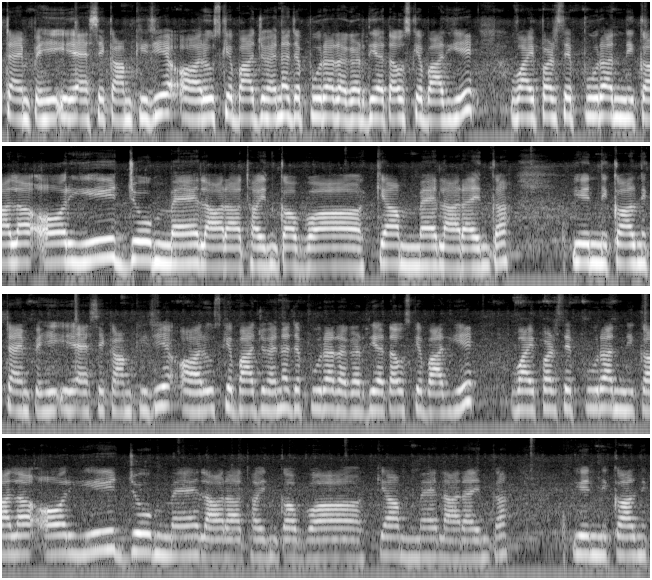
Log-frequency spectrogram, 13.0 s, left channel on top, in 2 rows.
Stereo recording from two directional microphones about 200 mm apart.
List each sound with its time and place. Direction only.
0.0 s speech: 40° left (ahead or behind)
